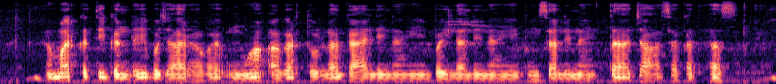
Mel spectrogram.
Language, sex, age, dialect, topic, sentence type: Chhattisgarhi, male, 25-30, Western/Budati/Khatahi, agriculture, statement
